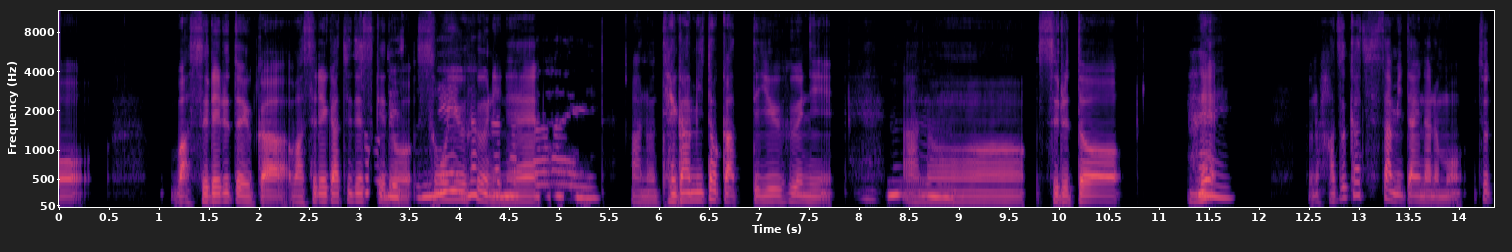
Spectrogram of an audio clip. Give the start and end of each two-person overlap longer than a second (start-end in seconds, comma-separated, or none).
2.9-4.8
